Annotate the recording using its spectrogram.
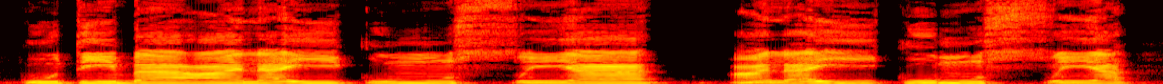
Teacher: Kita ambil ain di bahagian atas sikit daripada biji halkum.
